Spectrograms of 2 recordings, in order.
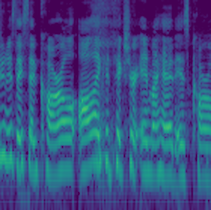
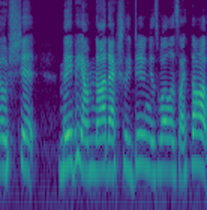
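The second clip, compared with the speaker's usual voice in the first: plain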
